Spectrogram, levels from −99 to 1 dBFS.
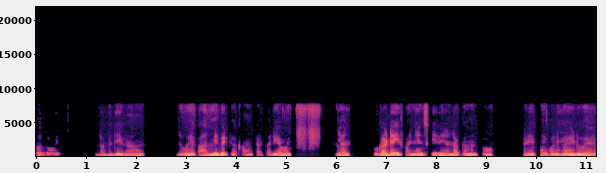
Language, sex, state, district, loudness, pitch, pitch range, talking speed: Rajasthani, male, Rajasthan, Churu, -27 LUFS, 215 Hz, 205-220 Hz, 80 wpm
